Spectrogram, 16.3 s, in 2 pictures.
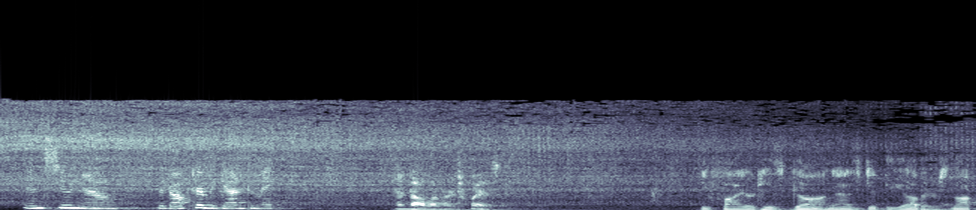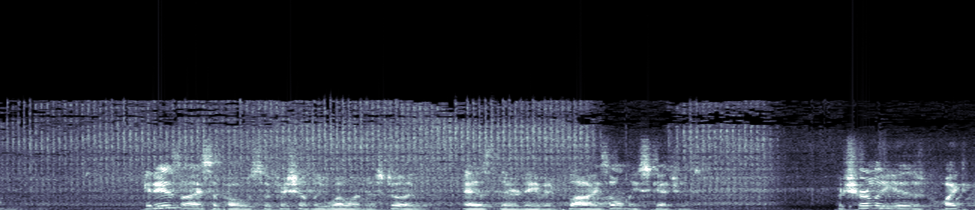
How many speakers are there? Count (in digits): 3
